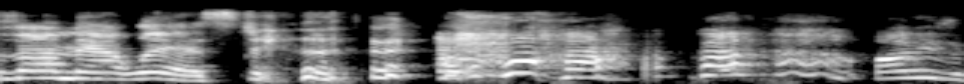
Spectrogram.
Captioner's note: laughter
